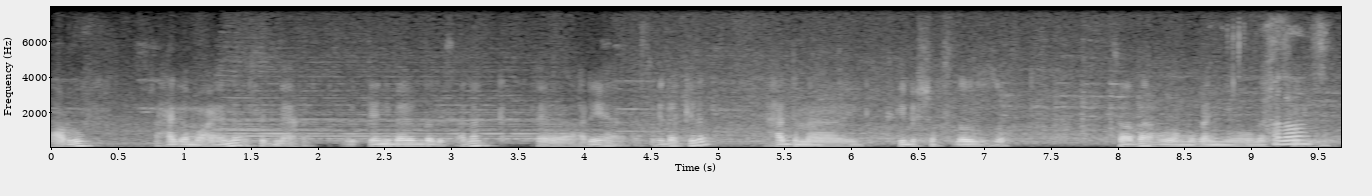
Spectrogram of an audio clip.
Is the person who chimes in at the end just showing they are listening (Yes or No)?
Yes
